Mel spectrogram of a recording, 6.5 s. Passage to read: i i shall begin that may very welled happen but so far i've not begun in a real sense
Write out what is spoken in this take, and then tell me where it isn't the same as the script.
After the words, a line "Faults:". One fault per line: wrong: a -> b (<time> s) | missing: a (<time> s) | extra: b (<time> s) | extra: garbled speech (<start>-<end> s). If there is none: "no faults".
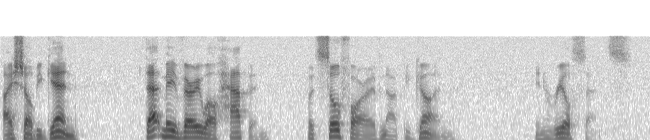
i shall begin that may very well happen but so far i've not begun in a real sense
Faults:
missing: i (0.1 s)
wrong: welled -> well (2.0 s)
